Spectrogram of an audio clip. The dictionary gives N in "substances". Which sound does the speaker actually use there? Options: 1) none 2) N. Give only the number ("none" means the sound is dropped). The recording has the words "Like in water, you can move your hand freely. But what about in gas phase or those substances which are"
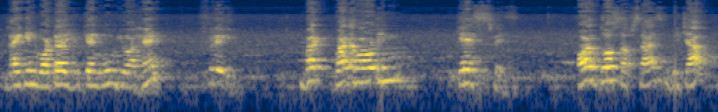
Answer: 1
